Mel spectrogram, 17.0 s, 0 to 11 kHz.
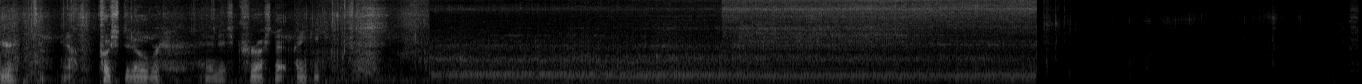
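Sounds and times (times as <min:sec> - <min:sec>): engine running steadily: 0:05.4 - 0:13.0.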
